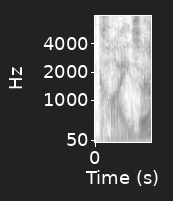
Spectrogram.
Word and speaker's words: Kleiser: And our director, Randall Kleiser, am I saying it wrong? – I would say it's Kleiser. – Kleiser. – Let's go with Kleiser.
